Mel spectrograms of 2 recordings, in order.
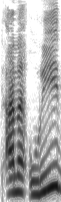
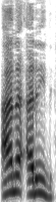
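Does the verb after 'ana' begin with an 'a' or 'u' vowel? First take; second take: u; a. First: The verb begins with a 'u' vowel. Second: The verb begins with an 'a' vowel. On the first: This is the formal written standard form. "Standard Arabic ল্যাঙ্গুয়েজের মধ্যে" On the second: This is the everyday spoken dialect form. "আমরা বলবো আনা আরিদ"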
